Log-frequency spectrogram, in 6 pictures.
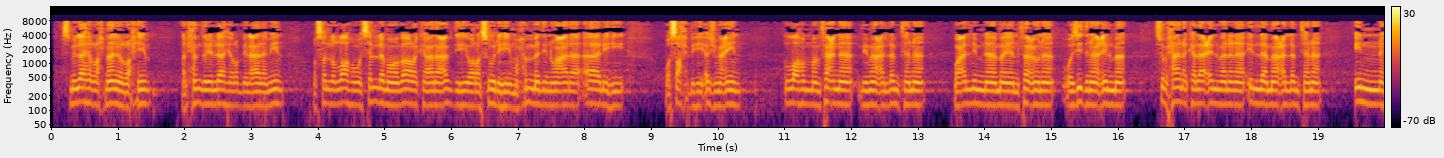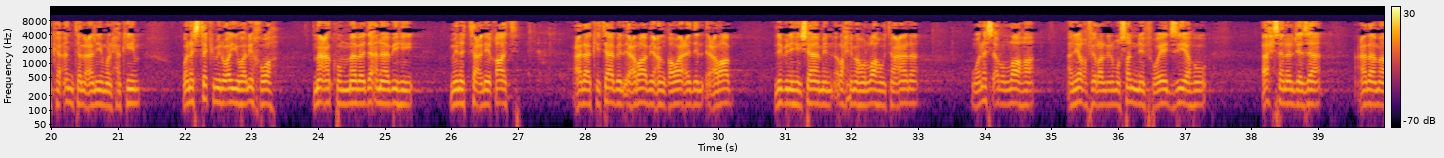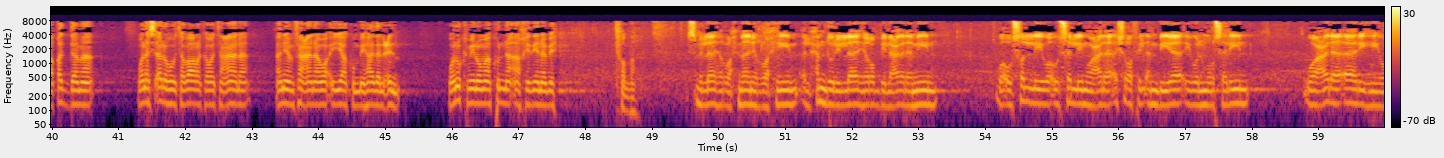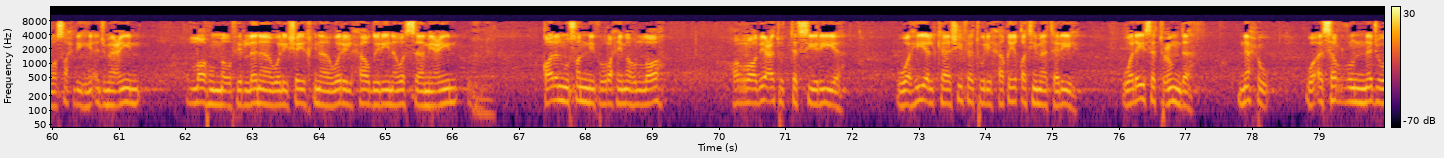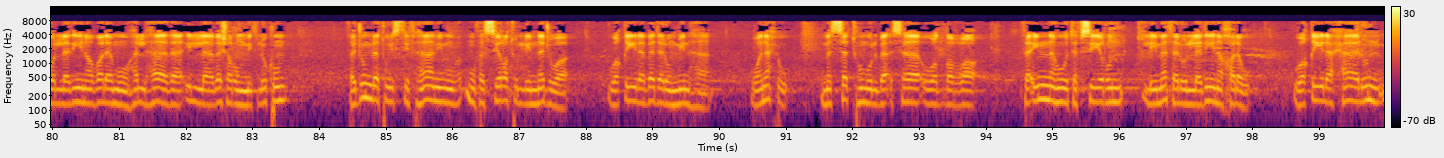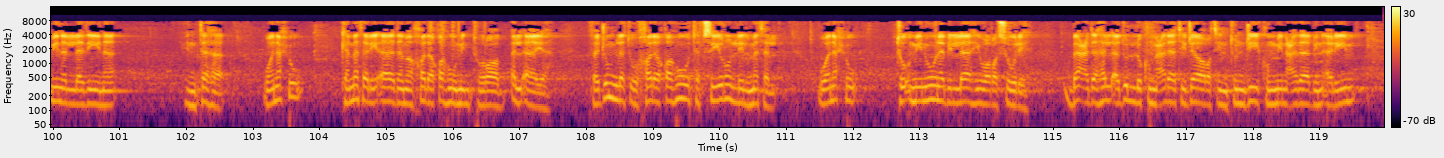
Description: تاريخ النشر ٨ شوال ١٤٣٨ هـ المكان: المسجد النبوي الشيخ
